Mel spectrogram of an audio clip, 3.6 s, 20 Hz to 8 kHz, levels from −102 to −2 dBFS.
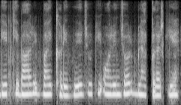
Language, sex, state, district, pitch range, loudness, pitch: Hindi, female, Uttar Pradesh, Shamli, 225-245 Hz, -16 LUFS, 235 Hz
